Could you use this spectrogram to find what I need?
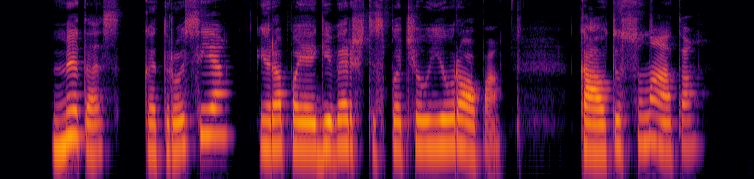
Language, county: Lithuanian, Vilnius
